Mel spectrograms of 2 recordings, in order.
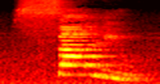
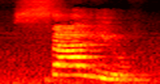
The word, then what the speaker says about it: salut: Our fourth greeting will be salut. Salut. Salut. T is silent here. We are not pronouncing T.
